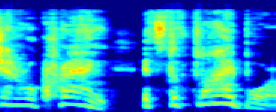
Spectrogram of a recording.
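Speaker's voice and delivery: high, hushed, barely audible half-whisper. The Flyborg calls General Krang about an experiment that got away, half-whispering. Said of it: "Why are you whispering?".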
